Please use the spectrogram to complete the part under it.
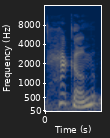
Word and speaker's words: HECM: That's pronounced HECM, which is kind of crazy.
